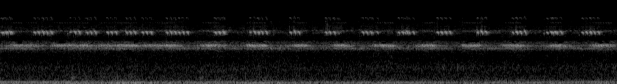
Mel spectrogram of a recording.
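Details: High, ringing cricket trill held throughout, punctuated by rhythmic bursts of rapid chirps in loud and quieter waves, with a faint deep hum underneath.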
